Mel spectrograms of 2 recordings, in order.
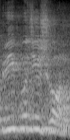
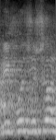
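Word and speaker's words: preposition: তারপর আমরা বলি প্রিপোজিশন, না প্রিপোজিশন ইজ not correct spelling, প্রিপোজিশন উচ্চারণ হবে প্রেপোজিশন। The correct প্রনাউন্সিয়েশন ইজ নট প্রিপোজিশন, ইট ইজ প্রেপোজিশন।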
